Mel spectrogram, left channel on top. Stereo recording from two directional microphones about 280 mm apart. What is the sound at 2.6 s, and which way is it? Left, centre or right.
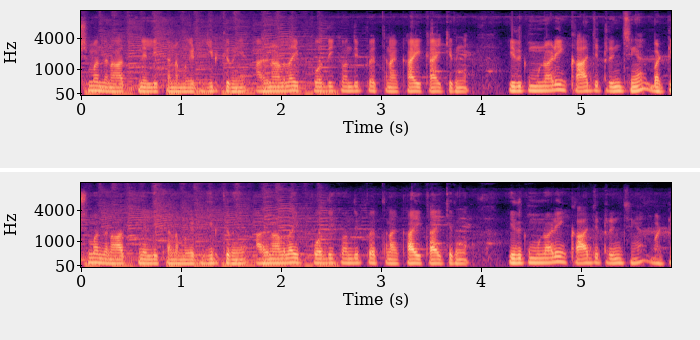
Speech, left.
